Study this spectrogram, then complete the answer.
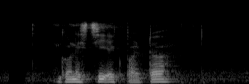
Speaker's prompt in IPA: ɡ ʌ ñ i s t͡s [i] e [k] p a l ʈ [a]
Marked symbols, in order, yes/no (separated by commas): yes, yes, no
